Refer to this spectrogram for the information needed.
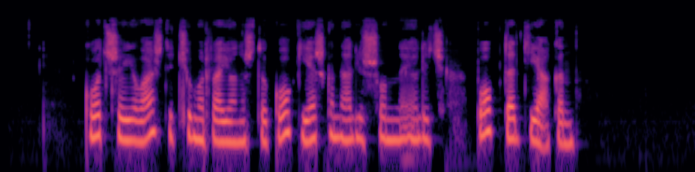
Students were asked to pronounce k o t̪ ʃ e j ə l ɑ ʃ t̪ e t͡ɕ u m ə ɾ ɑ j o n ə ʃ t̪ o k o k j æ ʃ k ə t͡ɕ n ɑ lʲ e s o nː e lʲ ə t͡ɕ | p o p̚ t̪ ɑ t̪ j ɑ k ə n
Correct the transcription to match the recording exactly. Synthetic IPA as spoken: k o t̪ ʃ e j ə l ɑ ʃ t̪ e t͡ɕ u m ə r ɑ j o n ə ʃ t̪ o k o k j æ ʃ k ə n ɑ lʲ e ʃ o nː e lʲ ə t͡ɕ | p o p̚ t̪ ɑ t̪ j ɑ k ə n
